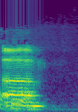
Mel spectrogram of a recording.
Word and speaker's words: Machinarium: Machinarium? Machinarium? – Machinarium. – Machinarium? Mm-hmm. Something like that? – I say it like machinarium.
